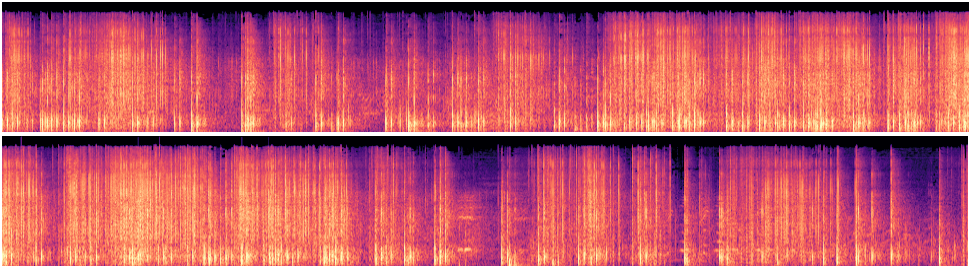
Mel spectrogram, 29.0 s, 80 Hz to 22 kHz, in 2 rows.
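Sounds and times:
fireworks bangs and crackles: 0.0 - 29.0.

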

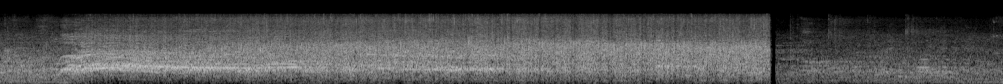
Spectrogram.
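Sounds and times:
voices cheering: 0.6 - 7.7
crowd applauding: 1.0 - 7.8.

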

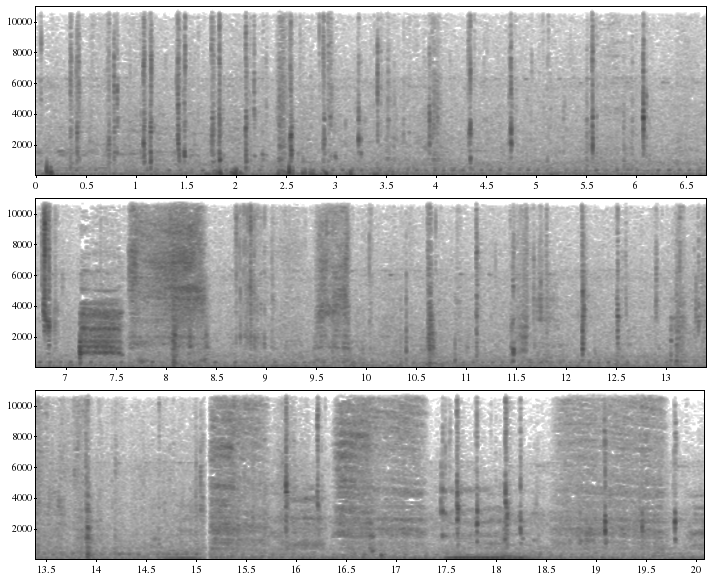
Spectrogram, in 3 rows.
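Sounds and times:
wet chewing and lip-smacking: 0.0 - 7.1, 8.7 - 20.0
breathy hiss: 7.1 - 8.6, 14.7 - 20.0
low mouth hums: 14.6 - 20.0.

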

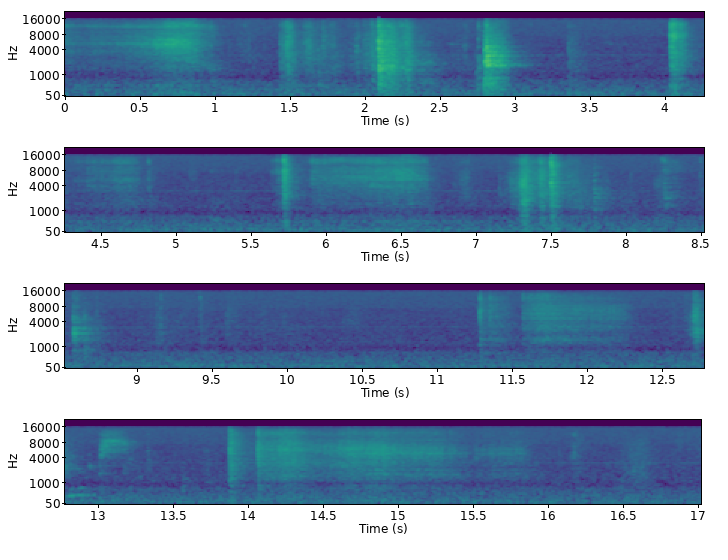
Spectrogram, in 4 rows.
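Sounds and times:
craft knife cutting foam board: 13.9 - 15.8.

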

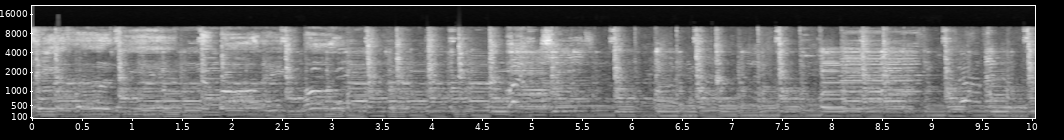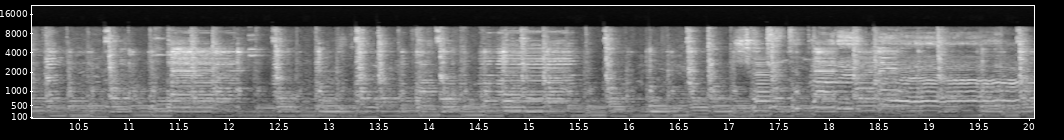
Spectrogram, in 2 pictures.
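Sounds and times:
driving drum beat: 0.0 - 20.0
electric guitars: 0.0 - 20.0.

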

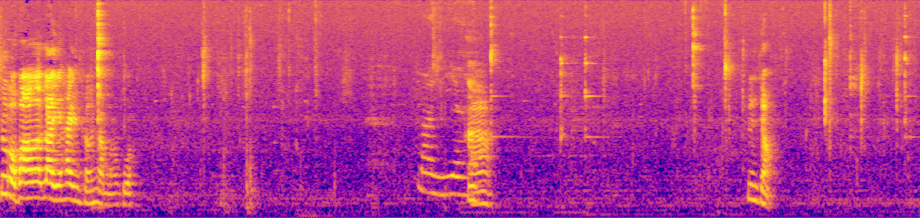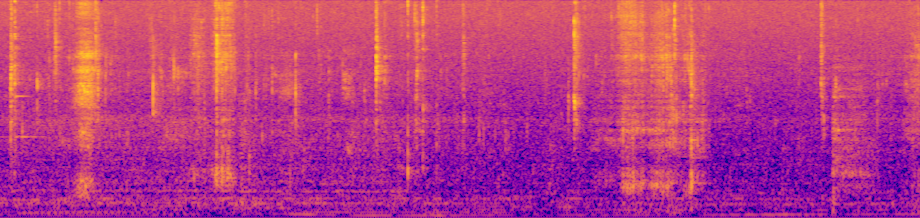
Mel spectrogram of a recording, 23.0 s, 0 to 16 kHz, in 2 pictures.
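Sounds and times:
chewing: 10.0 - 18.0
slurping soup: 19.0 - 20.4.

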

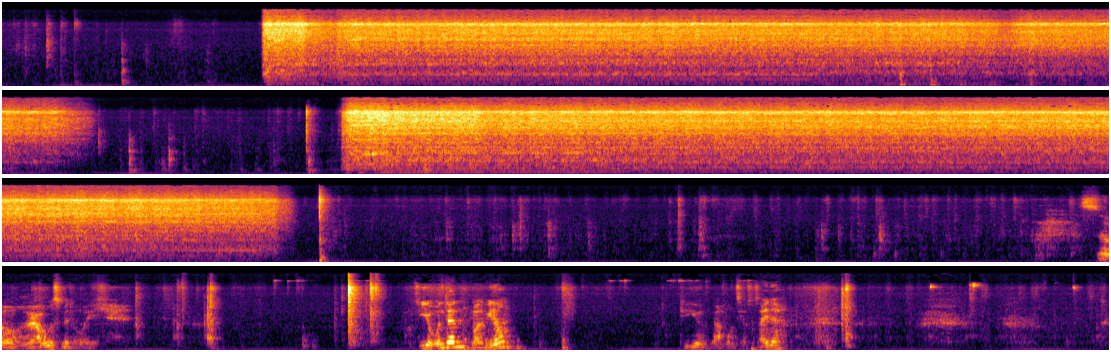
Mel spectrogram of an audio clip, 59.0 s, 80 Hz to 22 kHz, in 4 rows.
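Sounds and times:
electric screwdriver running: 3.5 - 16.0, 19.3 - 33.4.

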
